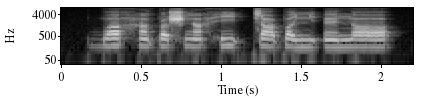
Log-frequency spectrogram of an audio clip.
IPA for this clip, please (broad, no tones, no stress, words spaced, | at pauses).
bɒ hɑ̃pɑʂŋɑ̃hiːʔ cɑpɒɲɪʔɛ̃ː nɒ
